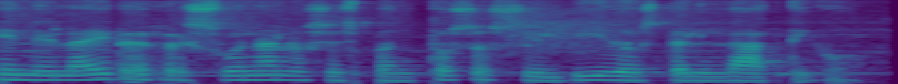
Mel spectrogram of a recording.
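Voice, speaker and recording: Female audiobook narrator, deep and mellow, scripted literary reading over faint music. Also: steady tone, normal speed, vocal fry.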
